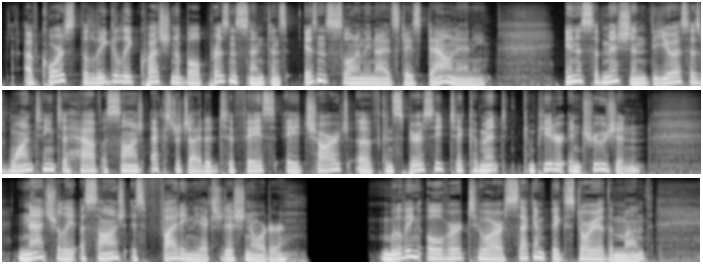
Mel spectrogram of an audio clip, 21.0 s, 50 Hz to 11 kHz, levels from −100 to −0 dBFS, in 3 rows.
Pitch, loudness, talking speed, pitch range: 145 Hz, -15 LUFS, 150 wpm, 135-160 Hz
